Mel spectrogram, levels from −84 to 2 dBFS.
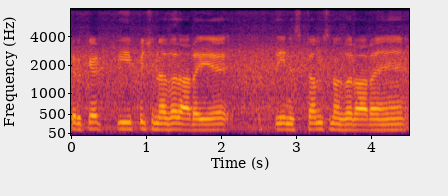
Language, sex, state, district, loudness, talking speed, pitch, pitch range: Hindi, male, Bihar, Jamui, -14 LUFS, 170 wpm, 140 Hz, 130-150 Hz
